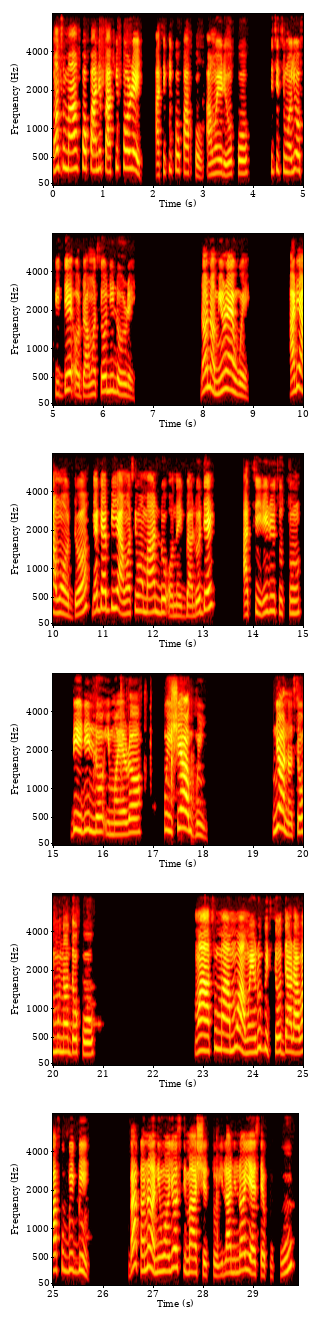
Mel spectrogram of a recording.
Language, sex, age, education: Yoruba, female, 30-45, secondary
